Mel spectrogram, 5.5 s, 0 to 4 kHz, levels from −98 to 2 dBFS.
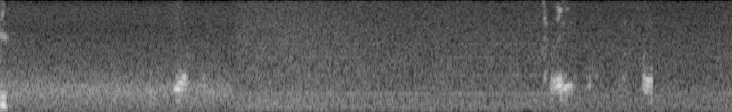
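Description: Speech suppressed in double talk, 0.00 to 0.15 s: the speech dips by roughly 15 dB for about 150 ms, likely because the echo canceller, hearing both sides at once, could not tell the talker from loudspeaker echo and turned everything down together.

Other side's voice leaking through, 0.20 to 1.72 s, 4.06 to 4.32 s and 4.80 to 4.92 s: a second voice sits underneath, very faint in the first stretch, then only about 10 dB and about 15 dB below the speech. It is likely loudspeaker playback that the echo canceller failed to remove from the microphone. Throughout, nothing is heard above 4 kHz, which fits a G.711 mu-law call path.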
